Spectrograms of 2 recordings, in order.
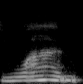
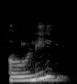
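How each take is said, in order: First: The word starts with an 'uh' vowel sound. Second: The word starts with an 'oh' vowel sound. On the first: The speaker calls it right. "it's one. Ah, ah, ah, one" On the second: The speaker calls it wrong. "So does it make the sound O? ... Is that word oni? No"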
